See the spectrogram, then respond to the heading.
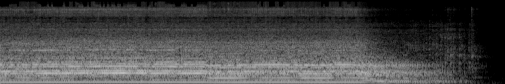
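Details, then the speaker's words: Echo ES-210 handheld leaf blower, about 15–20 years old: engine hunts from top RPM down to almost stalling and back up; fuel delivery problem suspected, gummed-up carburetor probably due for a rebuild kit. "o from top RPM all the way down to almost dying and then back up. So immediately in my head, I'm thinking fuel delivery issue."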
